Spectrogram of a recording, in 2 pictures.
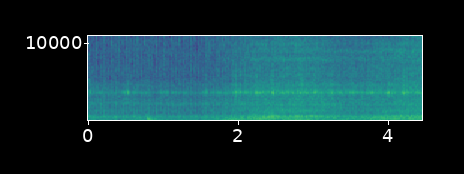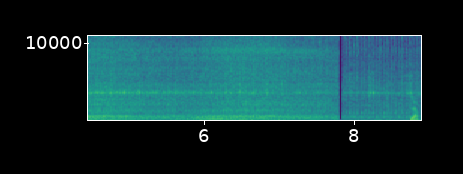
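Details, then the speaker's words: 1.0 G3LA petrol engine in a Kia Picanto/Hyundai i10 with only 70,000 km, idling with an irregular metallic ticking rattle from a worn timing chain; the noise persists with the accessory belt removed. "volevo farti vedere un problema molto frequente sui motori 1000 g3la che monta la Kia Picanto e la Hyundai 10 ovvero il rumore della catena di distribuzione che è un fenomeno abbastanza frequente con bassi chilometraggi"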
